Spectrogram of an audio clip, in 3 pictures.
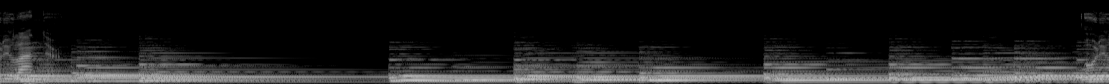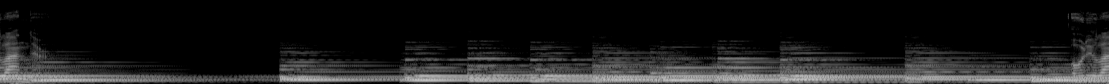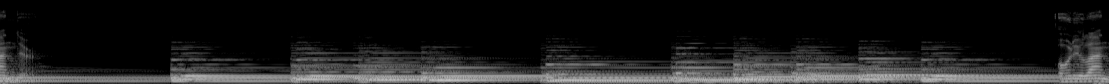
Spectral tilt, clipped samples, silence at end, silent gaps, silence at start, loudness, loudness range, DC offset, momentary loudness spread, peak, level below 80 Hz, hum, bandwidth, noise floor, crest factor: -9.5 dB/octave; under 0.1%; 0 s; none; 0 s; -24 LUFS; 4 LU; under 0.1%; 11 LU; -10 dBFS; -58 dBFS; none; 12 kHz; -48 dBFS; 14 dB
